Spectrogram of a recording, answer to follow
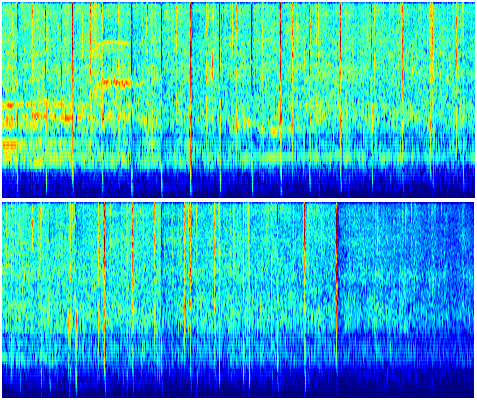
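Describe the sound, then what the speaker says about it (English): A university convocation crowd applauds graduates of a health disciplines faculty with sparse, distinct claps that start busier and gradually thin out over several seconds, heard from a moderate distance. "How about another round of applause for all the graduates of the Faculty of Health Disciplines?"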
